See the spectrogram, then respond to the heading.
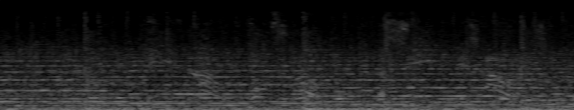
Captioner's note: chatter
